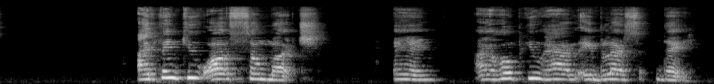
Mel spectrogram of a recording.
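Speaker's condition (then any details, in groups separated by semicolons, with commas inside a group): Cerebral palsy; wheelchair user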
